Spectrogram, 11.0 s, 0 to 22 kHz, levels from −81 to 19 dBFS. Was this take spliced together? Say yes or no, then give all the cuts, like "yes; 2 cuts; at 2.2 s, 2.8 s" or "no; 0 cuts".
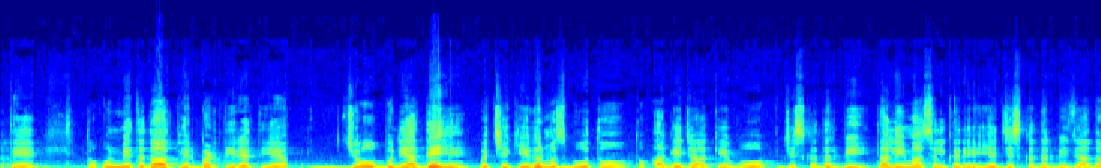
yes; 1 cut; at 2.9 s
